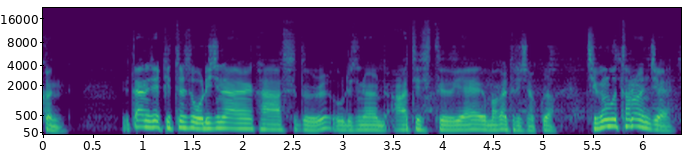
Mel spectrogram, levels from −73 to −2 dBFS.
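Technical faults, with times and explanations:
3.17 s to 6.39 s, feedback echo between two devices. The speech comes back as a quieter repeat roughly every third of a second, sounding thinner and more ringing than the original. The loudest repeat sits about 24 dB below the speech. Two devices in the same room share the call. One plays back what the other's microphone sent, and that microphone picks it up again. Each echo canceller removes only its own device's output, so this loop goes uncancelled.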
